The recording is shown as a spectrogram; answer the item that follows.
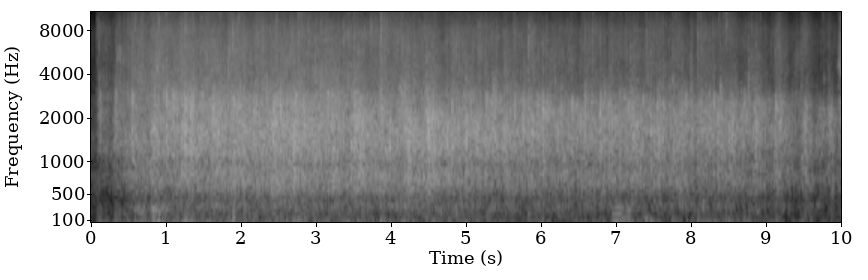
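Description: Audience applauding, steady and slowly tapering off near the end.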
